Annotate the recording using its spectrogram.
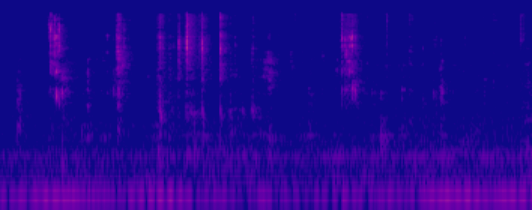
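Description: Faint close-miked chewing of food, with short crisp clicks scattered through, over a steady low hum.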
